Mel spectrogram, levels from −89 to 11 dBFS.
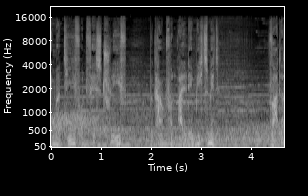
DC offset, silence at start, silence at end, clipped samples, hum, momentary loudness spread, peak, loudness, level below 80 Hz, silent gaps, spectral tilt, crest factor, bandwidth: under 0.1%; 0 s; 0 s; under 0.1%; none; 10 LU; -6 dBFS; -23 LUFS; -38 dBFS; none; -4 dB/octave; 18 dB; 16.5 kHz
